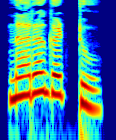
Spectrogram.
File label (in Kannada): "ನೀರುಗೇಡಿ", Kannada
